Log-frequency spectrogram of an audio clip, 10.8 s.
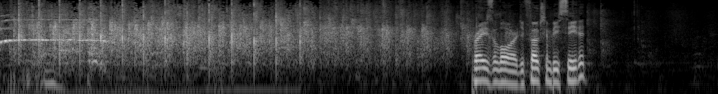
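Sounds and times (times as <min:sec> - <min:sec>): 
congregation applauding during a church worship service: 0:00.0 - 0:07.7
speech: 0:07.1 - 0:09.0.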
